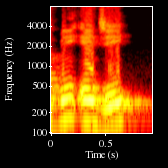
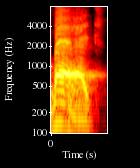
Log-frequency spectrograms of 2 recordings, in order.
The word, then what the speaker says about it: bag: Did you hear how I pronounce B-A-G? It's the same thing. A as the only vowel sound. So bag, bag.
